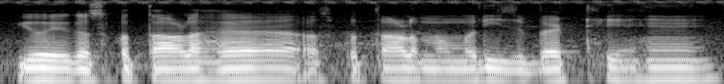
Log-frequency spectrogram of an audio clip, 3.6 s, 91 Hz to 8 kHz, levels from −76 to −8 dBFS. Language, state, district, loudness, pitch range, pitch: Haryanvi, Haryana, Rohtak, -15 LUFS, 100-105 Hz, 105 Hz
